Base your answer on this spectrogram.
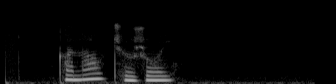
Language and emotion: Russian, sad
